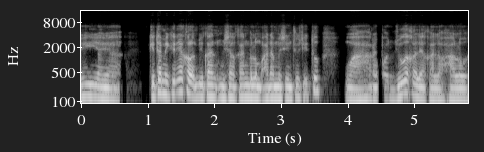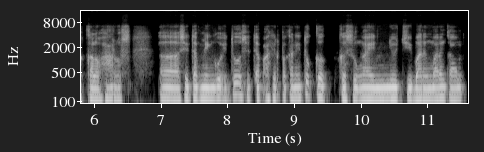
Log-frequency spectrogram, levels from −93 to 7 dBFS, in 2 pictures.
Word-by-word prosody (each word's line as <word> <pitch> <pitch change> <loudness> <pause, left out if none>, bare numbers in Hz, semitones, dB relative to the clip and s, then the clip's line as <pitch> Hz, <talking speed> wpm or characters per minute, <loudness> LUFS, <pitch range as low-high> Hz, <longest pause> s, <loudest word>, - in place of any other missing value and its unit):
iya 130 -1 +1
ya, 105 - +2 0.6
kita 165 - +2
mikirnya 155 +4 +1
kalau 150 -4 +5
bukan, 130 0 +3
misalkan 120 +1 0
belum 120 -1 +4
ada 115 +1 +2
mesin 115 0 +3
cuci 125 +1 -4
itu - - -1 0.5
wah 105 -2 +1
repot 110 0 -4
juga 140 +7 +3
kali 125 -3 +1
ya - - -4
kalau 105 -1 0
halu 105 0 +2 0.2
kalau 105 -1 +1
harus, 110 -1 -3 0.5
eee, 110 -1 +2
setiap 115 -1 -1
Minggu 110 +1 +3
itu 105 +7 -8 0.2
setiap 110 0 -5
akhir 110 +1 -4
pekan 110 +1 -3
itu 115 +6 -5
ke 125 - 0 0.3
ke 110 - 0
sungai 110 0 +1 0.3
nyuci 110 -1 +2
bareng-bareng 105 +2 +1
kan. 110 0 -1
110 Hz, 180 wpm, -18 LUFS, 110-120 Hz, 0.6 s, kalau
